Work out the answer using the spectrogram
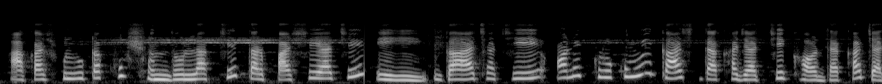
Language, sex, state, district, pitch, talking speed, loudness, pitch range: Bengali, female, West Bengal, Purulia, 265 Hz, 135 wpm, -21 LUFS, 225-305 Hz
